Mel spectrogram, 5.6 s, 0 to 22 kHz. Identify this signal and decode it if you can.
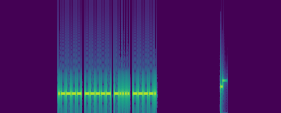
Morse code, heard as a keyed tone, about 44 wpm, 700 Hz. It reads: 1069
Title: Numbers - Contest Style - 4-Digit 45wpm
